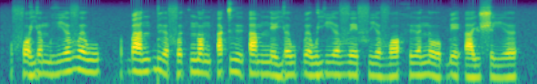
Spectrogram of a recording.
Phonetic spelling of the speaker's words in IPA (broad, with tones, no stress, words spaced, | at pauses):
fɔ˨˩˨jə˨˩mɣi˧˥ə̯və˧w | ɓa˧˥n ɓɨ˨˩ə̯fəː˦˥k̚ nɔ˧nʔa˦˥k̚ɣɨ˨˩˦ʔa˧m ne˨˩˨jə˧w ɓə˧˥wji˧ə̯ ve˧fi˨˩ə̯vɔ˧˥ hɨ˧˥ə̯no˨˩˦ ɓe˧ʔa˧˥jʂi˧˥ə̯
